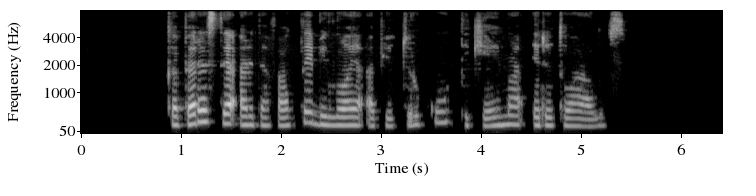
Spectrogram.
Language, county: Lithuanian, Marijampolė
